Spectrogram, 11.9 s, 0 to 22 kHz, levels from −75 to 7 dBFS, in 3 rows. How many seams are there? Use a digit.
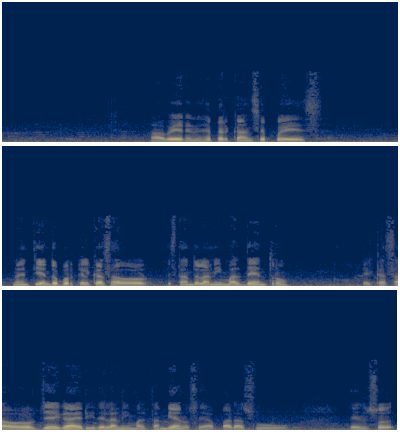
0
